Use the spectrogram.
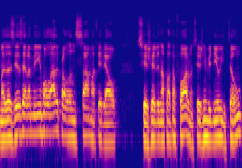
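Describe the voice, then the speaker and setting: At a fairly quick pace, a man speaks with ordinary pitch variation in a very clean recording with a silent background. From Porto Alegre, southern Brazil. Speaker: rock musician and songwriter. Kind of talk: podcast interview. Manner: halting, many fillers.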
